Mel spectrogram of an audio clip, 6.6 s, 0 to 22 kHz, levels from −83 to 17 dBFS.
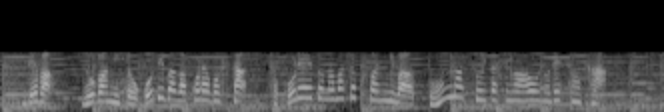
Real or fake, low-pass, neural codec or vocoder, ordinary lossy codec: real; 3.6 kHz; none; none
